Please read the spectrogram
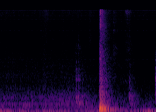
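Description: A single loud thump about one and a half seconds in, with a few faint clicks before it.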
